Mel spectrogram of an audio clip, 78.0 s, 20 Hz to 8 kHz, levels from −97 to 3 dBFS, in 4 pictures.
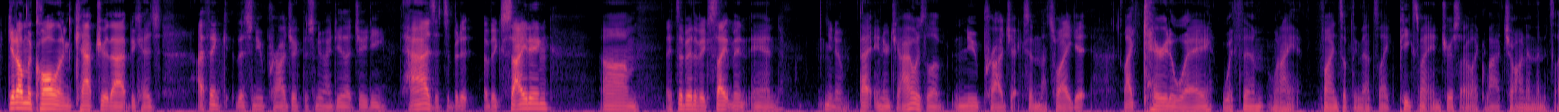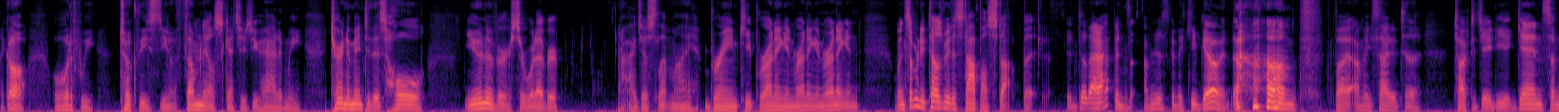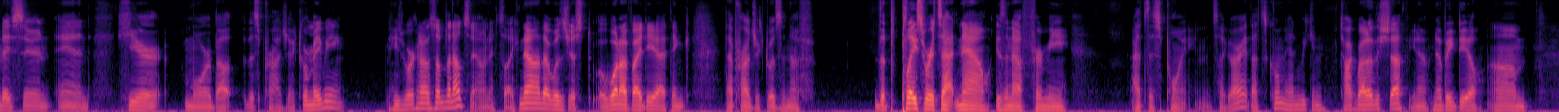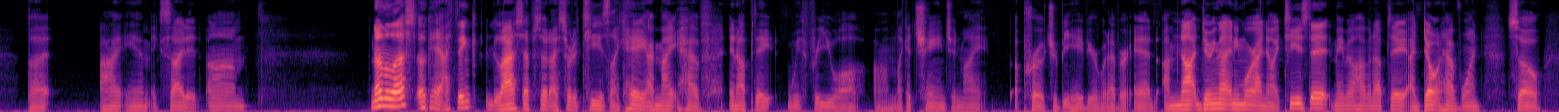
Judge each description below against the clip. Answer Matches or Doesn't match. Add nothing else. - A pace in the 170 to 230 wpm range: Matches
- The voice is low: Matches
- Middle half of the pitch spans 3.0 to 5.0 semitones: Matches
